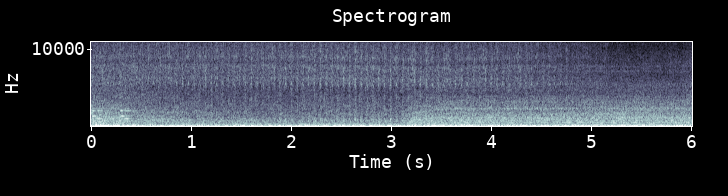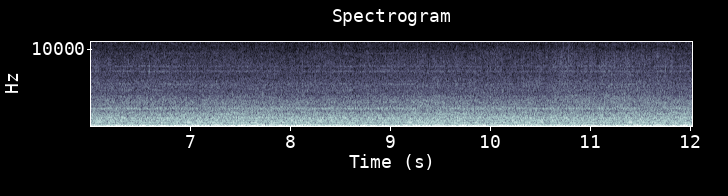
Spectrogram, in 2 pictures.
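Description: Water splashes and churns behind a speedboat.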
